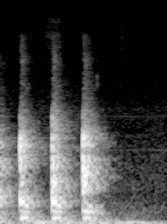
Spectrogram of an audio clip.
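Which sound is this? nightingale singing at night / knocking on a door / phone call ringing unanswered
knocking on a door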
